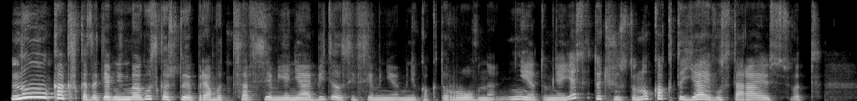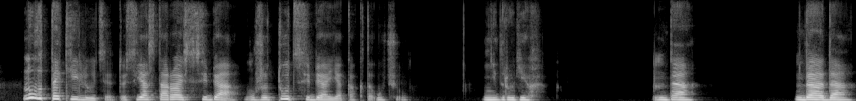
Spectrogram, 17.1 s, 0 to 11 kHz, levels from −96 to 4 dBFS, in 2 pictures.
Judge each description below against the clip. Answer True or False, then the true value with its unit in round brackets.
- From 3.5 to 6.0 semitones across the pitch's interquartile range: False (3.0 semitones)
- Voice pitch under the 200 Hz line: False (210 Hz)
